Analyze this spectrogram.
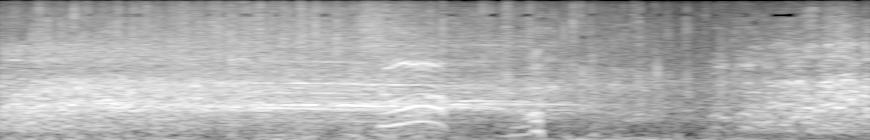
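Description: An audience laughs and cheers loudly in a large hall.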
